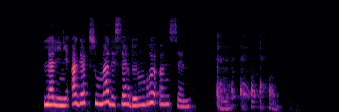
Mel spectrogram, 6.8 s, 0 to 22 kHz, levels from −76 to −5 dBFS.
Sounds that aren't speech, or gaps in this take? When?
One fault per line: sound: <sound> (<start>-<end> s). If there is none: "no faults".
sound: cough (4.3-5.7 s)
